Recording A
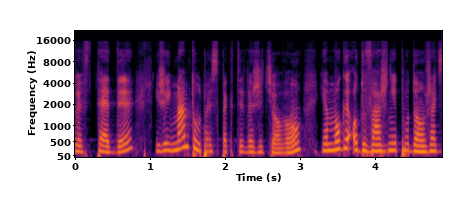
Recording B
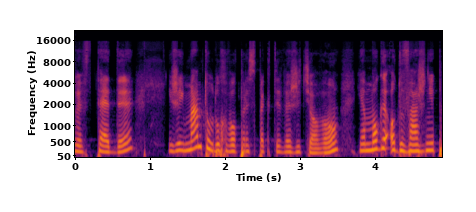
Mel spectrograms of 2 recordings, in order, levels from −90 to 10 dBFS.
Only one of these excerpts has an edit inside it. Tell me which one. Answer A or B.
A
